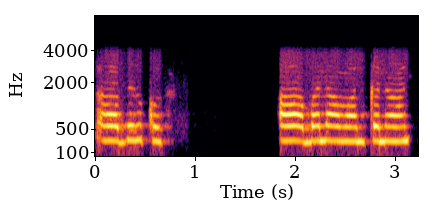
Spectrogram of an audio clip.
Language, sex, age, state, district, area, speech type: Kashmiri, female, 18-30, Jammu and Kashmir, Bandipora, rural, conversation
